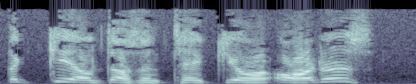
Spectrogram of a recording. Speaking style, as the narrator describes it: the taller of the two barked

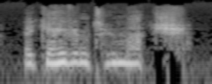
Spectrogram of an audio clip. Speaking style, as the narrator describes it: he said in a tiny whimper

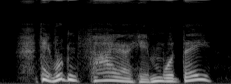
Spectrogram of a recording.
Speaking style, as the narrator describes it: said Hermione anxiously

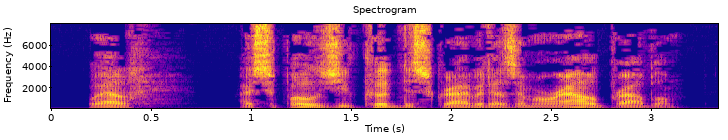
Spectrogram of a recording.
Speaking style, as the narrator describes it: Halverson sighed

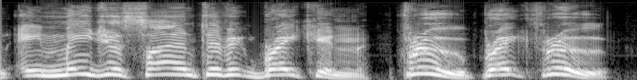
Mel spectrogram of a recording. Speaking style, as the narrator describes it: barked the megaphone

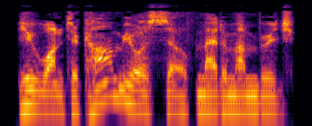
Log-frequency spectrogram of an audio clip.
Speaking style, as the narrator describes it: said Kingsley in his deep, slow voice

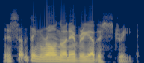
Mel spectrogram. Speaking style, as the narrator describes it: said Taggart irritably

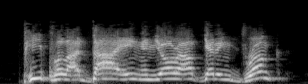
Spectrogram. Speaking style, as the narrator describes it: Richard roared

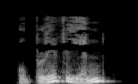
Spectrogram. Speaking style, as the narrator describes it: Anne gasped

